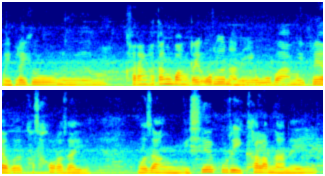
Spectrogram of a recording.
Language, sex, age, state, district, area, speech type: Bodo, female, 45-60, Assam, Kokrajhar, urban, spontaneous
